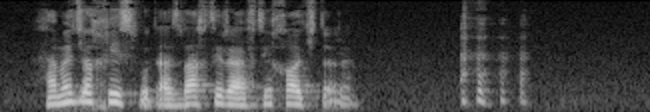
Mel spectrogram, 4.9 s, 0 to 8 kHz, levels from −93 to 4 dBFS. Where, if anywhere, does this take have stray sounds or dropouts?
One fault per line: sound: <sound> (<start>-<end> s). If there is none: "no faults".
sound: laugh (3.4-4.0 s)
